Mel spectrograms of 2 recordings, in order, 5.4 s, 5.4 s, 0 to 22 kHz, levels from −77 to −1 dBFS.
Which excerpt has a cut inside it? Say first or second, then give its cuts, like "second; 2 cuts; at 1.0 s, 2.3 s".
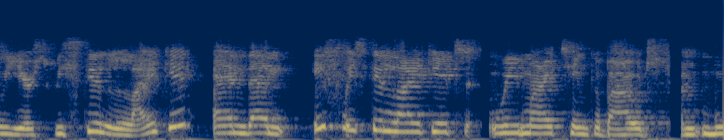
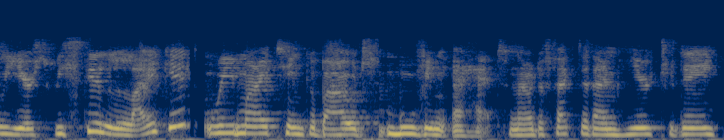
second; 2 cuts; at 1.5 s, 2.9 s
